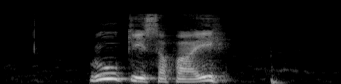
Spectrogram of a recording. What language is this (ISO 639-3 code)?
dmk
